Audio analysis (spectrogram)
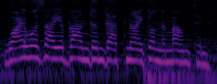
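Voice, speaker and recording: A woman's voice: medium pitch, brisk, lightly acted. A woman playing a fierce, bitter young warrior in a video game, with a taunting, cutting delivery. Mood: cold, challenging. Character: fierce young female cult-raised warrior, bitter, menacing, contemptuous. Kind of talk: cinematic video game acting. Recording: music under the voice.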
